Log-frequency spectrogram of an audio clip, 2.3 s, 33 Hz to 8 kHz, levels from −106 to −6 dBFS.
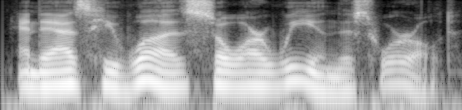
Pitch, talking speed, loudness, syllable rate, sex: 110 Hz, 260 wpm, -14 LUFS, 5.2 syllables/s, male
